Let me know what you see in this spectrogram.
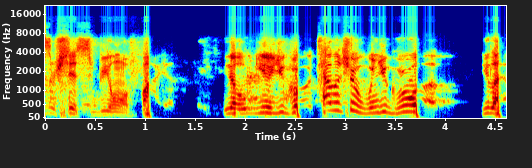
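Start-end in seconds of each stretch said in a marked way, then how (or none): none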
